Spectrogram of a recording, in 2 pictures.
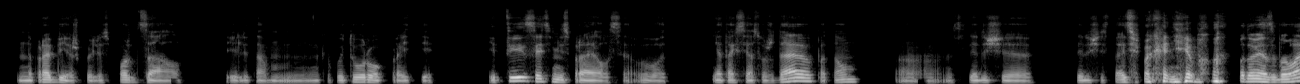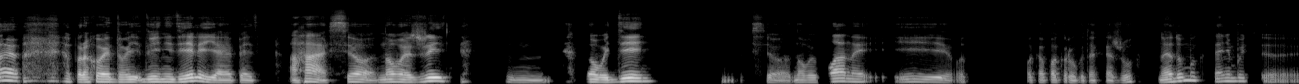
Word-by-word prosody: на 180 Hz, -1 st, -4 dB
пробежку 105 Hz, -6 st, -1 dB
или 85 Hz, +1 st, -7 dB
в 90 Hz, -, -11 dB
спортзал, 95 Hz, -4 st, -4 dB, 0.4 s
или 95 Hz, -, -7 dB
там 85 Hz, 0 st, -9 dB
какой-то 95 Hz, +4 st, -5 dB
урок 105 Hz, -3 st, 0 dB
пройти. 85 Hz, 0 st, -8 dB, 0.5 s
И -, -, -6 dB
ты 160 Hz, +1 st, +6 dB
с 165 Hz, -, -7 dB
этим 135 Hz, -3 st, 0 dB
не 110 Hz, -, +1 dB
справился, 90 Hz, -5 st, -3 dB
вот. 85 Hz, -3 st, -8 dB, 0.4 s
Я 95 Hz, -, -3 dB
так 95 Hz, -1 st, -5 dB
себя 95 Hz, -1 st, -4 dB
осуждаю, 140 Hz, -, +2 dB
потом, 115 Hz, -3 st, -6 dB, 0.3 s
а, 80 Hz, -1 st, -10 dB, 0.3 s
на -, -, -14 dB
следующей 90 Hz, -3 st, -5 dB, 0.4 s
следующей 95 Hz, 0 st, -5 dB
стадии 105 Hz, +3 st, -3 dB
пока 130 Hz, +5 st, +3 dB
не 120 Hz, +5 st, +6 dB
было. 145 Hz, +3 st, +2 dB
Потом 135 Hz, -1 st, +4 dB
я 130 Hz, -2 st, +7 dB
забываю, 150 Hz, +10 st, +4 dB, 0.5 s
проходит 115 Hz, +1 st, +5 dB
два 115 Hz, 0 st, 0 dB
две 115 Hz, +2 st, +3 dB
недели, 125 Hz, +7 st, +5 dB
я 105 Hz, -8 st, +3 dB
опять: 95 Hz, -1 st, -4 dB, 0.3 s
"Ага, 110 Hz, +1 st, +2 dB
всё, 105 Hz, +1 st, -1 dB
новая 115 Hz, +2 st, +2 dB
жизнь", 155 Hz, +8 st, +6 dB, 0.5 s
м, 100 Hz, -3 st, -7 dB, 0.4 s
новый 110 Hz, -2 st, +4 dB
день, 145 Hz, +5 st, +5 dB, 0.7 s
м, -, -, -18 dB
всё, 95 Hz, -4 st, -8 dB
новые 105 Hz, +1 st, -5 dB
планы. 135 Hz, -2 st, +1 dB, 0.3 s
И 115 Hz, -4 st, -4 dB
вот -, -, -14 dB, 0.6 s
пока 100 Hz, -, -9 dB
по 105 Hz, -, -6 dB
кругу 95 Hz, -2 st, -7 dB
так 90 Hz, 0 st, -10 dB
хожу. 100 Hz, +7 st, -7 dB, 0.2 s
Но 105 Hz, -, -4 dB
я -, -, +3 dB
думаю, 185 Hz, +6 st, -1 dB
когда-нибудь, 150 Hz, -3 st, -6 dB
э, -, -, -12 dB
110 Hz, 145 wpm, -22 LUFS, 95-130 Hz, 0.7 s, я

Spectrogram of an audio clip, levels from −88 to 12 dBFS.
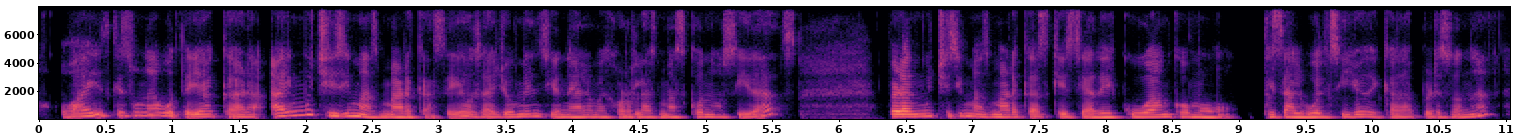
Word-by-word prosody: o -, -, -3 dB
ay, 220 Hz, +1 st, +3 dB
es 220 Hz, -, -4 dB
que -, -, -3 dB
es 240 Hz, -, -4 dB
una 255 Hz, 0 st, -2 dB
botella 195 Hz, -5 st, 0 dB
cara. 175 Hz, -2 st, -2 dB
Hay 230 Hz, +4 st, +2 dB
muchísimas 220 Hz, -, +3 dB
marcas, 145 Hz, -, 0 dB
¿eh? 95 Hz, +4 st, -1 dB
O 105 Hz, -, 0 dB
sea, 85 Hz, -2 st, -2 dB
yo 175 Hz, -, -1 dB
mencioné 185 Hz, -5 st, -1 dB
a 150 Hz, -, +3 dB
lo 160 Hz, +1 st, -1 dB
mejor 150 Hz, -2 st, -2 dB
las 155 Hz, -1 st, -2 dB
más 150 Hz, -1 st, -1 dB
conocidas, 160 Hz, -, -2 dB, 0.7 s
pero 195 Hz, 0 st, +8 dB
hay 190 Hz, -, +5 dB
muchísimas 205 Hz, -2 st, -2 dB
marcas 160 Hz, -, 0 dB
que 85 Hz, -, -2 dB
se 75 Hz, -, -2 dB
adecuan 160 Hz, +3 st, +1 dB
como, 155 Hz, -4 st, -1 dB
pues, 165 Hz, -2 st, -2 dB
al 150 Hz, -1 st, +3 dB
bolsillo 155 Hz, +4 st, +1 dB
de 170 Hz, -3 st, -3 dB
cada 80 Hz, -, -5 dB
persona. 165 Hz, -, -2 dB
165 Hz, 195 wpm, -23 LUFS, 150-195 Hz, 0.7 s, pero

